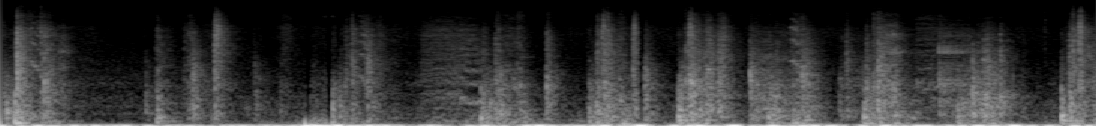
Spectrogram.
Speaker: In this case, I've got squeaky stairs. You can hear how lovely and squeaky those stairs are, huh?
